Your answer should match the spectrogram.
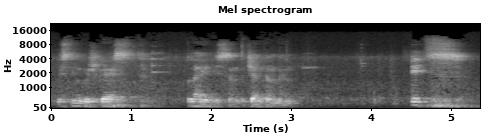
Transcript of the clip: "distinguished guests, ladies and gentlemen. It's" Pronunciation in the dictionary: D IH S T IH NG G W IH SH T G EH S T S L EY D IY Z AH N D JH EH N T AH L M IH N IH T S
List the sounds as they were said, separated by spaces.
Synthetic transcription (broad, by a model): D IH S T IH NG G W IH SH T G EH S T L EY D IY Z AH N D JH EH N T AH L M IH N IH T S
